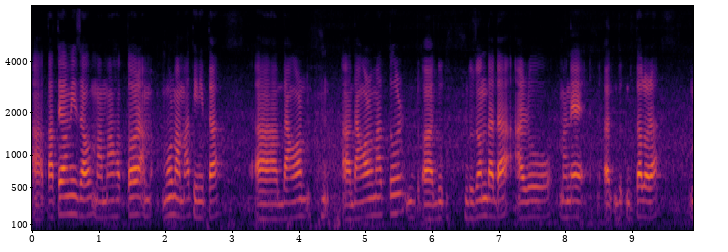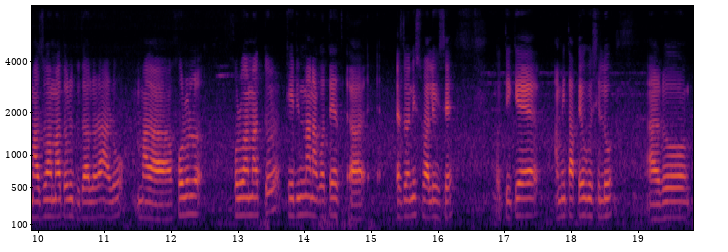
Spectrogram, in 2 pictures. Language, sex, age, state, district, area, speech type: Assamese, male, 18-30, Assam, Kamrup Metropolitan, urban, spontaneous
